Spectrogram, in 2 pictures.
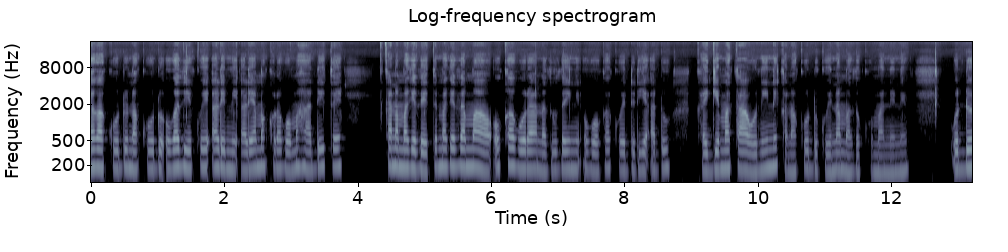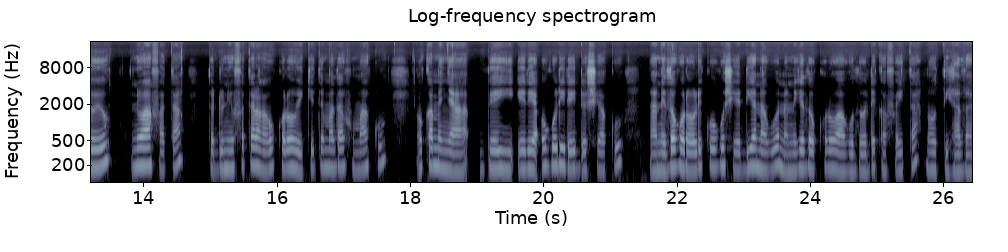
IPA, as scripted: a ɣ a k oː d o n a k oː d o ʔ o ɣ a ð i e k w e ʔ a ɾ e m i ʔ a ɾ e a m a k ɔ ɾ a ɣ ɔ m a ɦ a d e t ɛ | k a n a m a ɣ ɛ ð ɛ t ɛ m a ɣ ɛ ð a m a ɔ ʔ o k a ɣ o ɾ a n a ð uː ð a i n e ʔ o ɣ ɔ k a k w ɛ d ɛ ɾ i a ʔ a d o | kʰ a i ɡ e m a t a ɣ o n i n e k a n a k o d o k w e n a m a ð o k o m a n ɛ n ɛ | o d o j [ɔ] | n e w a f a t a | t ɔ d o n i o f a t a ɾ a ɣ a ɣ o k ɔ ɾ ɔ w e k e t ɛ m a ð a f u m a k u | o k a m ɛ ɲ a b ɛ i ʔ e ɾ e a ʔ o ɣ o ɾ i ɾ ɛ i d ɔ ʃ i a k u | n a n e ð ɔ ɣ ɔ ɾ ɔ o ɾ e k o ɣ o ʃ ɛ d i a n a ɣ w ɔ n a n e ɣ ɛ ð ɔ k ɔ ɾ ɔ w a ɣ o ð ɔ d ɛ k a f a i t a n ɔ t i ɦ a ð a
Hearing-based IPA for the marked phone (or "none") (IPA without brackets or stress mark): o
